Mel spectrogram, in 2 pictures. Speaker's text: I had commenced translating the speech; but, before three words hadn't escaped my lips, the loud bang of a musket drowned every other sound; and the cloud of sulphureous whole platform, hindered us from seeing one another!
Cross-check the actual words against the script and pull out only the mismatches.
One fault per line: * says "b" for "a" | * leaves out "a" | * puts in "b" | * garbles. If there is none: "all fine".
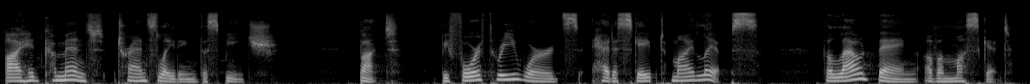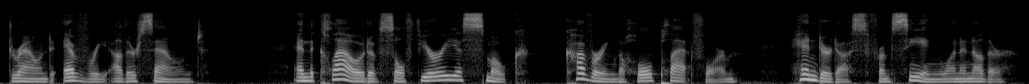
* says "had" for "hadn't"
* puts in "smoke covering the"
